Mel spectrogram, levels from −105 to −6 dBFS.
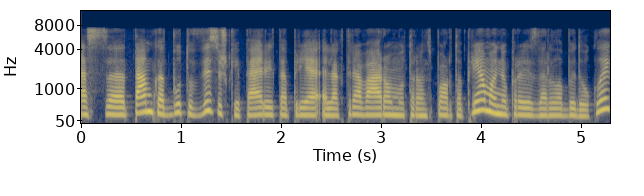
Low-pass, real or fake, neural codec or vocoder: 7.2 kHz; real; none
